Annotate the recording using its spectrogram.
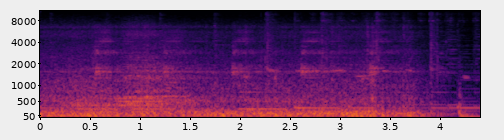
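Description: A passing train's rumble mixed with music, the rumble dropping away near the end.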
